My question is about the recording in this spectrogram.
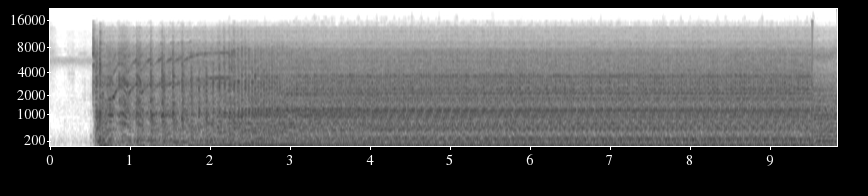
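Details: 1988 Caterpillar D4C bulldozer after a new battery and an electrical fix at a corroded connector: brief crank, quick catch, then a smooth, steady diesel idle. Normal start.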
